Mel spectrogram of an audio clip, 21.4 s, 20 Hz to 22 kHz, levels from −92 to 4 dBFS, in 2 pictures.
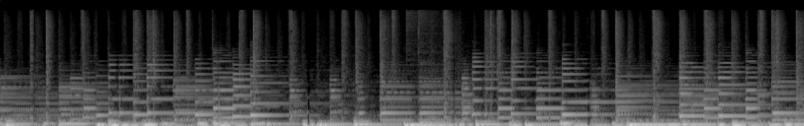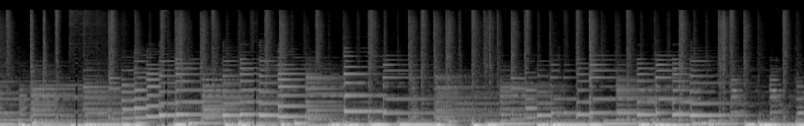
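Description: A faint, uneven sense of the timing dragging runs through the whole clip, with small hitches that never settle into a regular beat. That is clock drift between sender and receiver: the sending clock runs roughly 3 percent slower than the receiving one. Audio arrives a little too slowly to keep the jitter buffer full, so the buffer keeps running low, and the receiver has to stretch or pad the sound to keep playing.

The first audible result is a short stall from a late packet at 0.41 to 0.46 s. A sound hangs on for an extra 30 ms with a slight buzzy hold, then carries on from exactly where it stopped, with nothing lost. The same held-sound hiccup returns at 2.88 to 2.93 s, 4.09 to 4.14 s, 6.02 to 6.08 s and 7.82 to 7.87 s. All are 30 ms except the one at 6.02 s, which holds for 40 ms. Each time, a packet missed its slot, the buffer emptied, and the receiver extended the last sound until the packet turned up, adding that much delay.

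Overlapping these, from 1.15 s to 20.76 s, repeated timing corrections leave the tempo slightly loose and unsteady, as if it sags now and then. Playback over this stretch runs at about 99 percent speed. The receiver keeps inserting small repeated slivers, always lengthening and never cutting, to stay in step with the slower sender. In total it adds around a third of a second.

Between 11.72 and 14.15 s, scattered short gaps show up as a few brief smears or ticks, about three of them, the longest roughly 30 ms. Packets arrived late here and there, and each small hole was bridged by continuing the preceding sound. About 100 ms in all, roughly 4 percent of that span, is patched this way, and nothing is actually missing.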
